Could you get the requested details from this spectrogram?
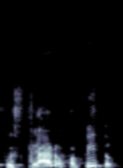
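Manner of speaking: retold sweet yes to a little one; tender grandmother. Grandmother answers grandson who wants a hug, tenderly.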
